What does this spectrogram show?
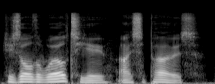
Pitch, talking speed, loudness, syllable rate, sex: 105 Hz, 225 wpm, -16 LUFS, 5.5 syllables/s, male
